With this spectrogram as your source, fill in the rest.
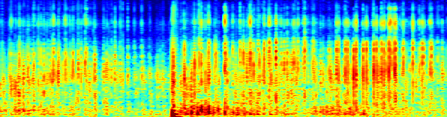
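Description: Long pointed nails scratch across a flat, iridescent faux snakeskin mat of embossed reptile-pattern synthetic leather. The result is a dense, bright, crackly scraping texture with quick rasping strokes. A sharper, louder scrape comes in partway through, and the scratching is busier toward the end.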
